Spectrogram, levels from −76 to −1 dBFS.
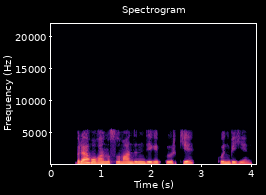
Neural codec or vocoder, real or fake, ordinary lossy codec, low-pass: codec, 24 kHz, 0.9 kbps, DualCodec; fake; none; 5.4 kHz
